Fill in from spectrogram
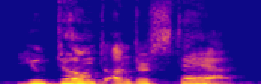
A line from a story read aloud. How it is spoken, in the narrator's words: exclaimed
